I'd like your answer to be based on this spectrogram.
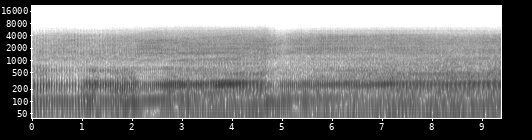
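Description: A KTM 390 Adventure motorcycle engine drones steadily at high revs while riding, a loud close buzz with a brief dip around a gear change before holding again.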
